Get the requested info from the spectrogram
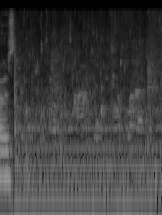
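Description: Running aquarium filter: water trickling steadily into the tank, with a faint steady low hum.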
